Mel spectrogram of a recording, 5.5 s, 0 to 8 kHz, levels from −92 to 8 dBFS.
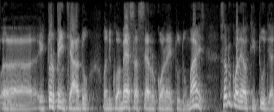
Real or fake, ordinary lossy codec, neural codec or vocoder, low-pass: real; none; none; 7.2 kHz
